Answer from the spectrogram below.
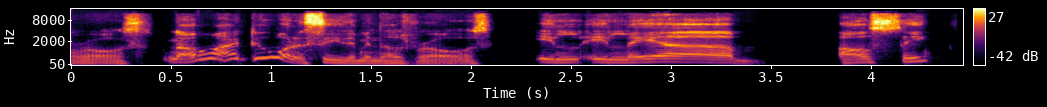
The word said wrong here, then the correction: Ella Balinska: I think that's how you pronounce her name. She's Ella Balinska.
